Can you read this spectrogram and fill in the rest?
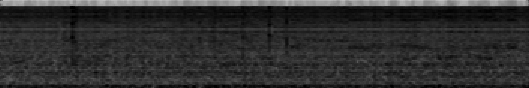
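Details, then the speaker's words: Passenger-side blower motor, previously dead from a loose wire (fuse good), after a simple rewire: steady, smooth whirring rush of air at even pitch, no chirps or grinding; spinning properly. "It's spinning so fast, but it's spinning in there. Right in there, so now I got that fixed. Simple rewire."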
